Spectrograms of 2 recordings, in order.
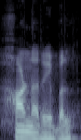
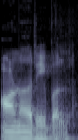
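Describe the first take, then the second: First: The word begins with an audible h sound. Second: The word begins with a vowel, no h. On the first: The speaker calls it wrong. "असं म्हणत नाही आपण" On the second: The speaker calls it right. "उच्चार जो आहे, pronunciation जे आहे ते अशा पद्धतीने करायचं असतं"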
